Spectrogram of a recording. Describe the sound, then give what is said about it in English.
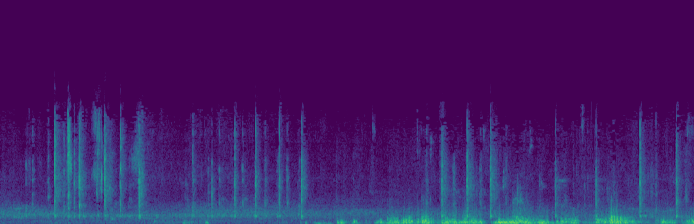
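Rapid, uneven plastic clicking of Xbox controller buttons being tapped hard while someone plays Xbox, with a busier, rattling stretch of mashing in the second half. No voices. “I'm playing Xbox. Tapping the controller hard as shit.”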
